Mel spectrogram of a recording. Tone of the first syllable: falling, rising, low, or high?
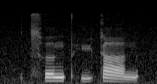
high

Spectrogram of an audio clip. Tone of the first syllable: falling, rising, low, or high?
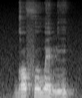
high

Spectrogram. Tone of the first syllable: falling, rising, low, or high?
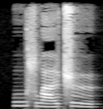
high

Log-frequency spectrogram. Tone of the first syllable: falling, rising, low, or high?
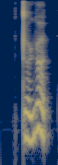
rising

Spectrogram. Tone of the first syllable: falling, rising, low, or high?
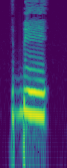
low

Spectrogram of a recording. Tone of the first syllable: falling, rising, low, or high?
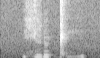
high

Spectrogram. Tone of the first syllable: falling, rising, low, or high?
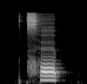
low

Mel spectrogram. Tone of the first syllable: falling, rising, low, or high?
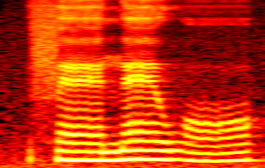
low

